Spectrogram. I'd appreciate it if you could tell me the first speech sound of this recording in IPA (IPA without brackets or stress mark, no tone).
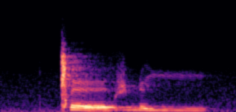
ǀ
